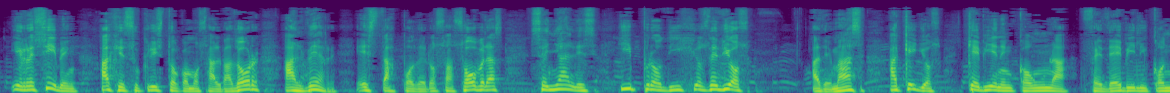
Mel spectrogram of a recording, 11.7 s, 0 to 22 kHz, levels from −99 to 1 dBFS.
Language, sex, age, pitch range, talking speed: Spanish, male, 50-69, 115-165 Hz, 135 wpm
